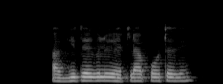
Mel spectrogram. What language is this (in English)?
Telugu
